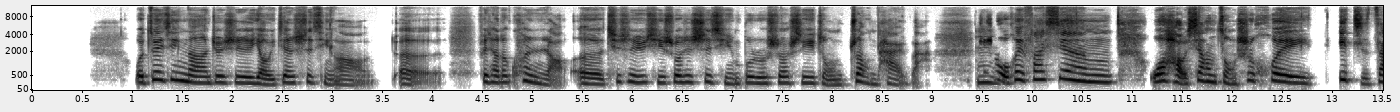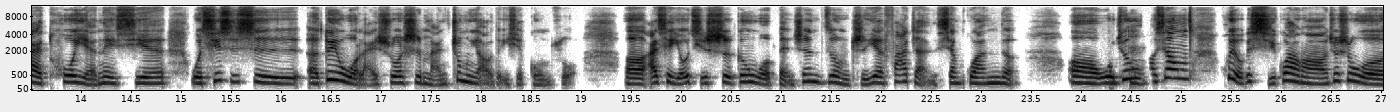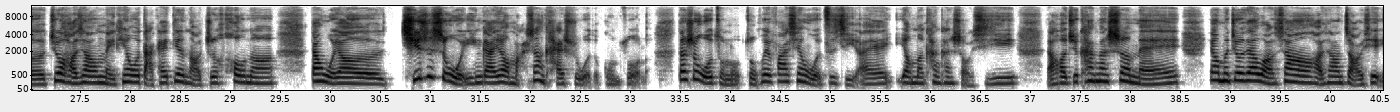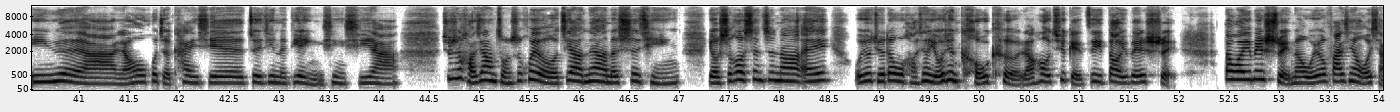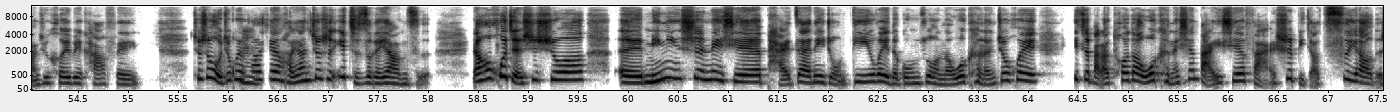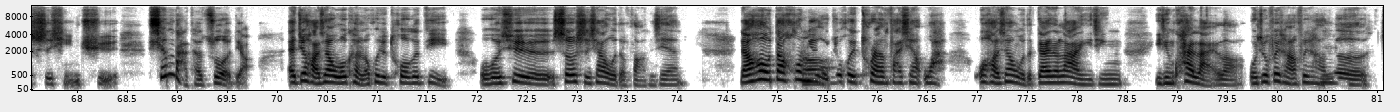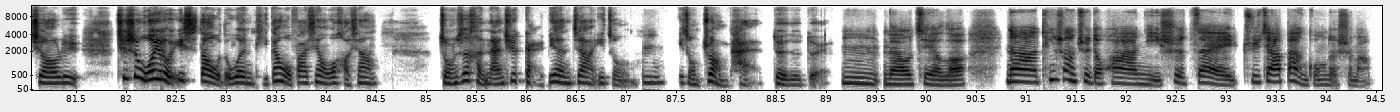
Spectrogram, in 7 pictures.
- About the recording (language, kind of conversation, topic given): Chinese, advice, 我总是拖延重要任务、迟迟无法开始深度工作，该怎么办？
- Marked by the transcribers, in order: other background noise; lip smack; in English: "deadline"; other noise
